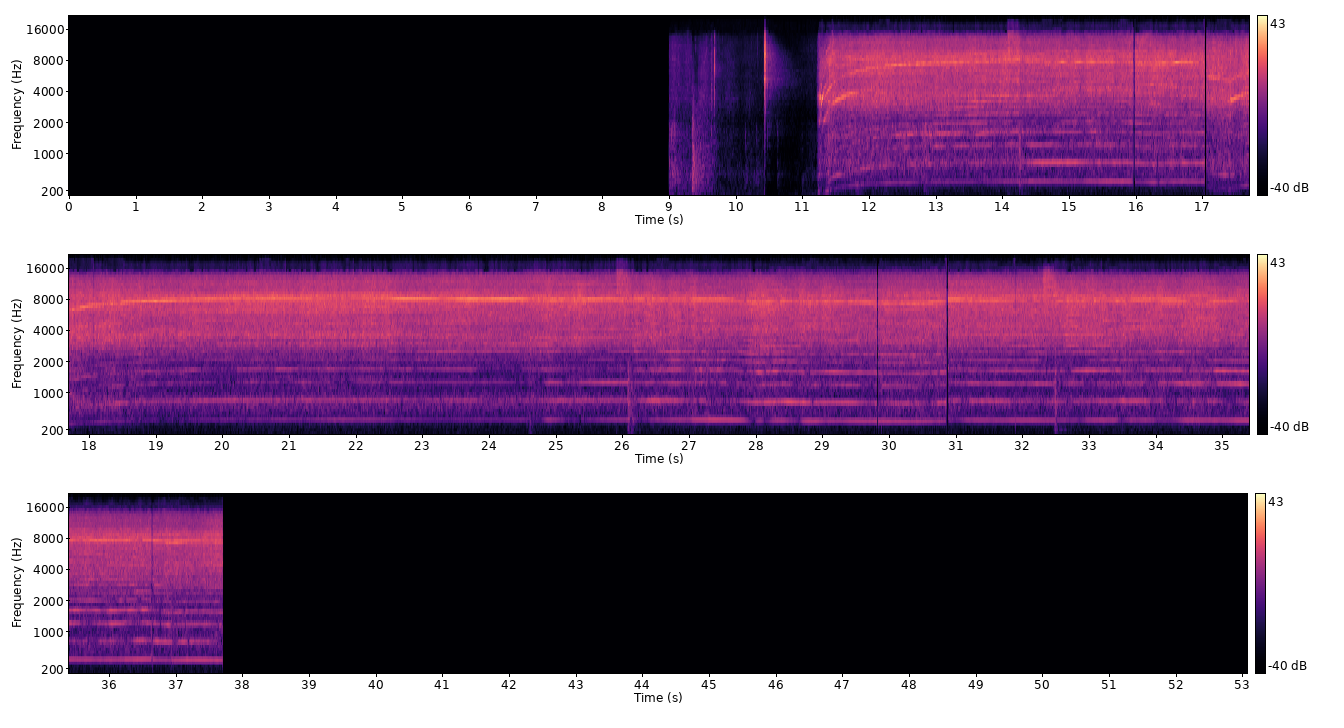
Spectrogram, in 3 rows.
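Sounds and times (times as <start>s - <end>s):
router motor whining: 9.1s - 37.7s.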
